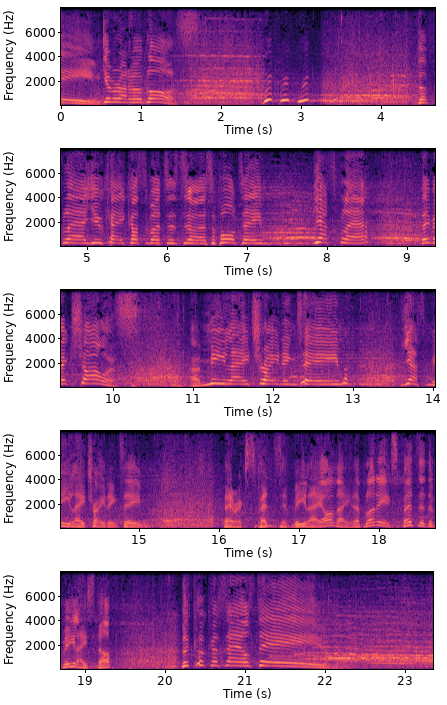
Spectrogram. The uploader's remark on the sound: The kbbreview Retail & Design Awards 2023: The EVENT. Presents the show LIVE from the awards event in Cardiff and that means you can hear all the winners announced as it happened. Catches up with some of those winners moments after they come off stage.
